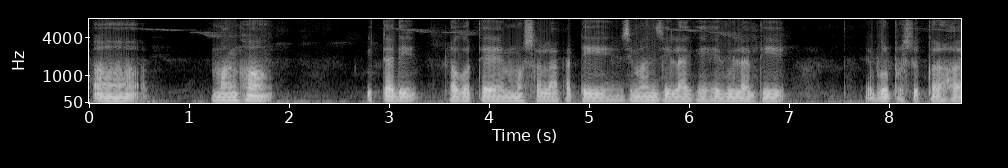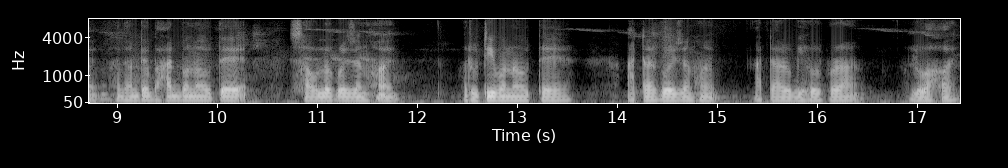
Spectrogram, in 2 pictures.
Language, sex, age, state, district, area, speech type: Assamese, male, 18-30, Assam, Barpeta, rural, spontaneous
